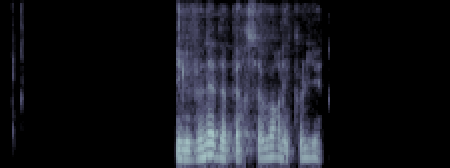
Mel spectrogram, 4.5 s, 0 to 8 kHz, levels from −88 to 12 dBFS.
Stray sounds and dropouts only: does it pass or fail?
pass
